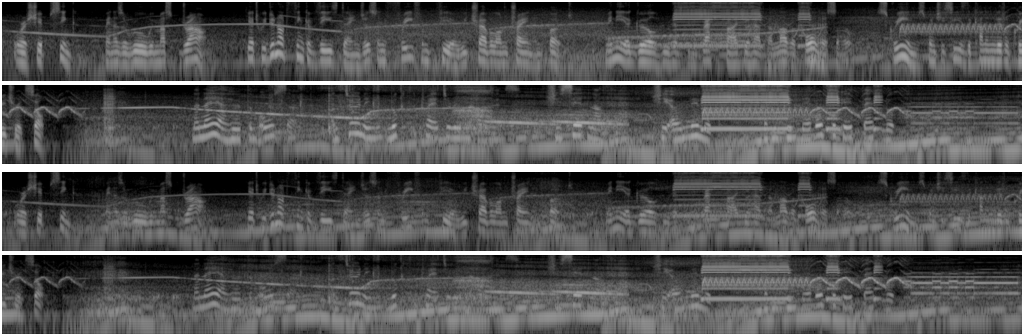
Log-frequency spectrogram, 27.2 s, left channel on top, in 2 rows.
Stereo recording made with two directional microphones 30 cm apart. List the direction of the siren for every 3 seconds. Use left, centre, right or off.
left, left, left, left, left, left, left, centre, right.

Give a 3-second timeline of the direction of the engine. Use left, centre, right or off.
right, right, right, right, right, right, right, centre, left.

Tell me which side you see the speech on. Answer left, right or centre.
left.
